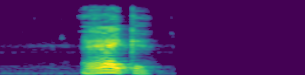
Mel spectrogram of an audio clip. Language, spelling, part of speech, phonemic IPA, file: Dutch, rijke, adjective / noun, /ˈrɛi̯kə/, Nl-rijke.ogg
- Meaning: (adjective) inflection of rijk: 1. masculine/feminine singular attributive 2. definite neuter singular attributive 3. plural attributive; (noun) 1. a rich one 2. a wealthy person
